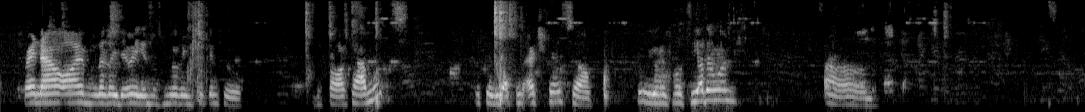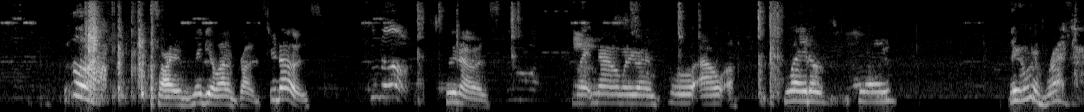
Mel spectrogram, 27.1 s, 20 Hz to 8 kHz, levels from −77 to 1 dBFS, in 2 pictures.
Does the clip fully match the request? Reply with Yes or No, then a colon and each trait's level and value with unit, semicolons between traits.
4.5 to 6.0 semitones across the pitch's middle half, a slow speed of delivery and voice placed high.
Yes: average, 5.2 semitones; slow, 130 wpm; high, 195 Hz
